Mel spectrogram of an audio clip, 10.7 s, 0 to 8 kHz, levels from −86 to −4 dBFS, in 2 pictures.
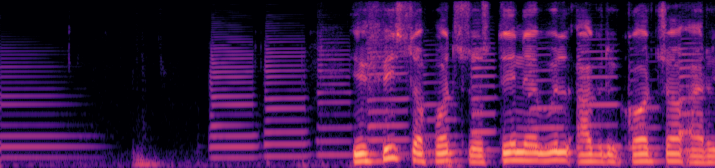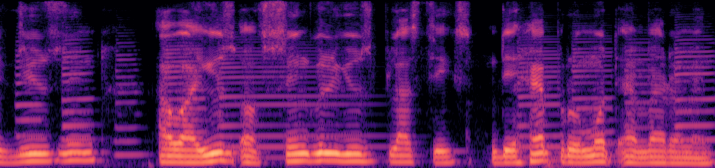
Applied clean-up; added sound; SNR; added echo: none; Wind instrument, woodwind instrument; 17 dB; none.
